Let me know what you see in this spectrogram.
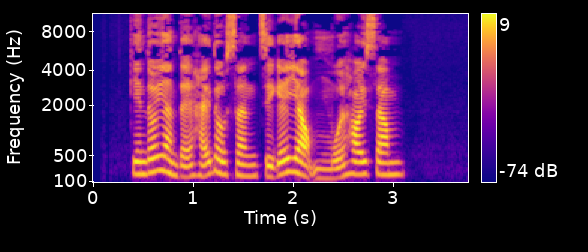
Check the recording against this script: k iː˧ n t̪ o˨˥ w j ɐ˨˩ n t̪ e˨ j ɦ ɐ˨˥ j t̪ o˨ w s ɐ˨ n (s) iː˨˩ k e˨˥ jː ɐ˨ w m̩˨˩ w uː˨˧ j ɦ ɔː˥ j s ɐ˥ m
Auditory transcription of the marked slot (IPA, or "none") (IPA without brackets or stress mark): t͡s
